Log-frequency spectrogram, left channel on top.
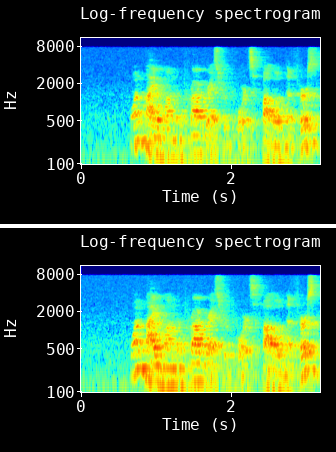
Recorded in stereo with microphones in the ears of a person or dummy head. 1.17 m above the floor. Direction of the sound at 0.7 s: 75° left (ahead or behind).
